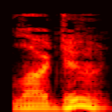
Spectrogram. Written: lardoon

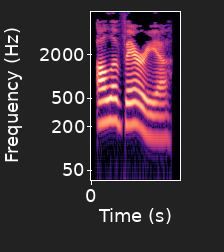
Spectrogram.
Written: Oliveria

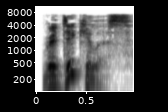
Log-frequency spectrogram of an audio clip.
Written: ridiculous

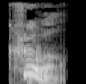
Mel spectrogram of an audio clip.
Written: cruel

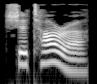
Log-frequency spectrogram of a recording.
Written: shatara

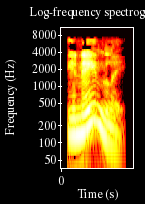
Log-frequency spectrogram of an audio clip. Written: inanely

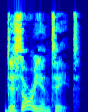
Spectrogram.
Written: disorientate

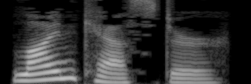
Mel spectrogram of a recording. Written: linecaster

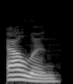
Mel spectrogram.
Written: alan

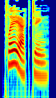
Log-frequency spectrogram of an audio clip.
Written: playacting

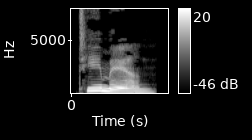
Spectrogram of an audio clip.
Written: t-man

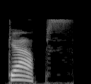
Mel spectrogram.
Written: gaps

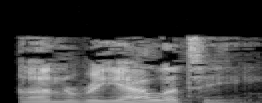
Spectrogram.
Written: unreality

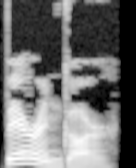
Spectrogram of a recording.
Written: berengar

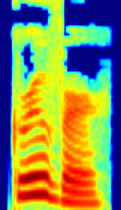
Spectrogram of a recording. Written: groover

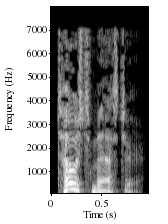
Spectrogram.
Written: toastmaster

